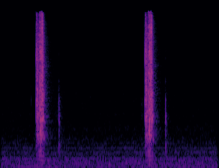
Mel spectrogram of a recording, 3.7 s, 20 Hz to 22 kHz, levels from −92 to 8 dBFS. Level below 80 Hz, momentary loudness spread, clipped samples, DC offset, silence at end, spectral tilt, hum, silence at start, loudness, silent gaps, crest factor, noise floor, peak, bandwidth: -72 dBFS; 3 LU; under 0.1%; under 0.1%; 1.1 s; 1.5 dB/octave; none; 0.6 s; -36 LUFS; none; 30 dB; -68 dBFS; -14 dBFS; 16.5 kHz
